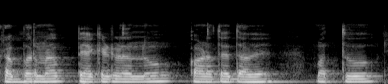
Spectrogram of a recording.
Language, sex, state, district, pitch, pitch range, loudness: Kannada, male, Karnataka, Bidar, 125 Hz, 125-130 Hz, -16 LUFS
